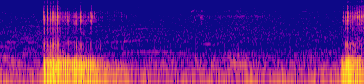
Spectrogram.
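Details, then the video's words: Sleeping bulldog snoring: two short, low, buzzy rattling breaths with a breathy hiss, one near the start and one at the end, separated by a quiet pause with faint room noise. "Bulldog roncando"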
